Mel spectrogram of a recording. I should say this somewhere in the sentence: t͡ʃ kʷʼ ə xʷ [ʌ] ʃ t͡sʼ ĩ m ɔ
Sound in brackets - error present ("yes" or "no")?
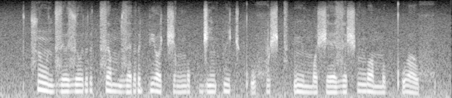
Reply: no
